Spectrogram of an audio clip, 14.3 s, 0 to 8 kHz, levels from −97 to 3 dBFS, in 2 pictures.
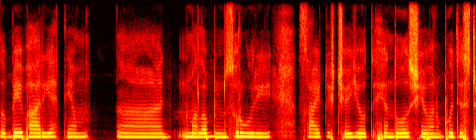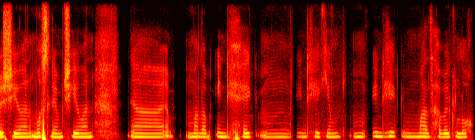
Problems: none marked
